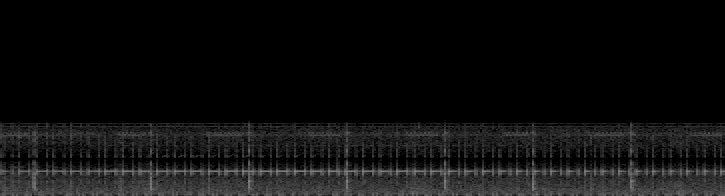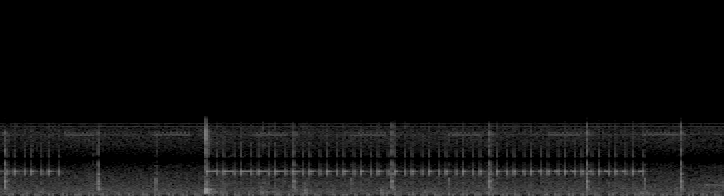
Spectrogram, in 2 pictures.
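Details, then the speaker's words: Tester from a Kewtech test-kit bag, offered up to a large socket and held right up to the mic: a thin, high beep cuts in and out, barely above room noise. Its alert should bleep loudly; owner suspects flat batteries. "I don't know if you heard that, but there you go."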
